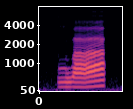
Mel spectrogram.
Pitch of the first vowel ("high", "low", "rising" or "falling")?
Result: rising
